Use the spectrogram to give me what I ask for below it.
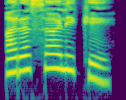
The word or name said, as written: ಅರಸಾಳಿಕೆ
